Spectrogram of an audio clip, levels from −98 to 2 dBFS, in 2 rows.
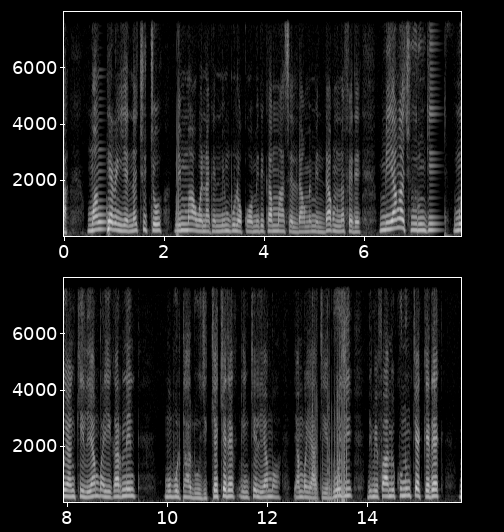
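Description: From 0.71 to 0.86 s, a burst of packet loss removes about 150 ms of speech; the receiver fills the gap with a fading continuation of the last sound before speech resumes further on. Between 2.09 and 2.30 s, a processor overload crackle appears: about 7 audio buffers, each about 1.5 ms, miss their deadlines and replay old audio with hard edges, producing gritty tearing. From 7.33 to 7.62 s, the last sound is stretched into a fading continuation lasting about 280 ms, and the speech picks up later with that stretch gone, likely a long network dropout. The same overload crackle returns from 12.85 to 13.59 s, longer and denser this time, and clears just before "di̱ faa". Throughout, the G.722 call path holds everything to 8 kHz and below.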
